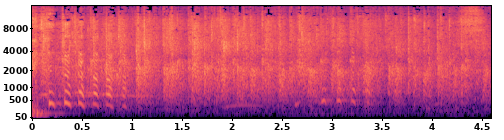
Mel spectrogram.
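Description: A crowd applauds with dense, steady clapping that keeps going throughout, joined at the start by a few raised voices or whoops, as a speaker is introduced at an evening talk.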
